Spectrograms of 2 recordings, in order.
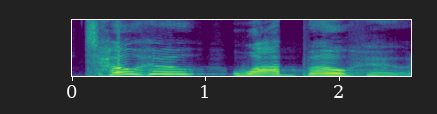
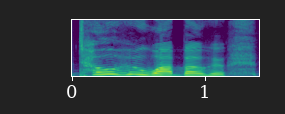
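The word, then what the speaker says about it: tohu wa-bohu: Hebrew is I like it rhymes Tohu wah boho Tohu Wabo who the the writer kind of I think intentionally made it rhyme Tohu Wabo who formless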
